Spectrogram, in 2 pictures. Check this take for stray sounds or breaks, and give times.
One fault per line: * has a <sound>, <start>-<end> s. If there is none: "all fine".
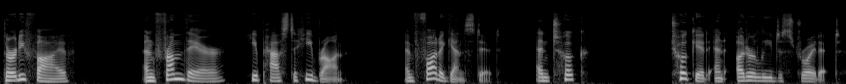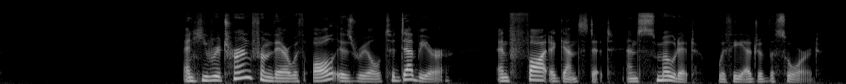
all fine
